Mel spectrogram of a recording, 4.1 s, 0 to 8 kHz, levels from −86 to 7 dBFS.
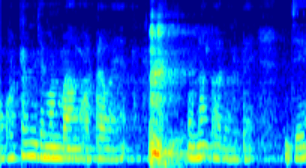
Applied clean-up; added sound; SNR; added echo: none; none; none; reverberation time 2.4 s.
